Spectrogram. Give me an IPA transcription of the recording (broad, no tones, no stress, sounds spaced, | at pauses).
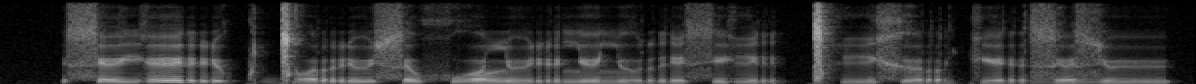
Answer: s e j e r y kʷ ɡ͡ǀ ɤ r y s ɘ xʷ ɤ l y r lʲ ɘ lʲ u r i s j i r ǀʰ i xʲ ɤ r kʲ e r z ɪ z y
